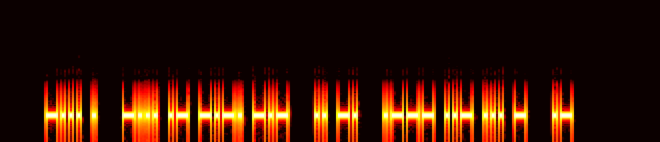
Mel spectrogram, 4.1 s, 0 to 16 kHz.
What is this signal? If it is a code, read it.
Morse code, heard as a keyed tone, about 50 wpm, 700 Hz. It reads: BE BACK IN JUST A
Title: Sets of 5 Words Encore 50wpm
